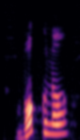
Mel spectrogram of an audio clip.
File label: window, radio bot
